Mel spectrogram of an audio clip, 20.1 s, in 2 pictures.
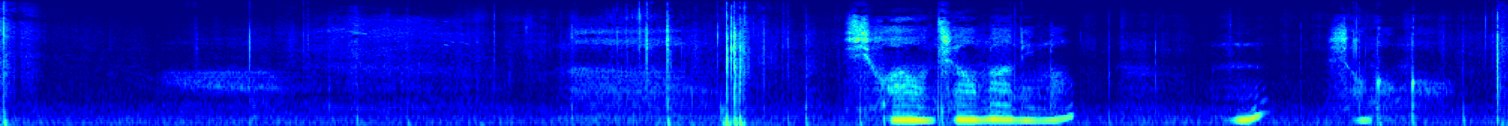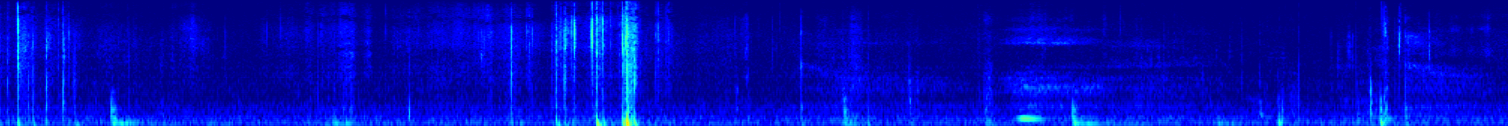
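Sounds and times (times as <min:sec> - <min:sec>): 
soft breathy whispers: 0:01.0 - 0:04.9, 0:05.6 - 0:09.8, 0:15.4 - 0:18.2, 0:19.1 - 0:20.1
speech: 0:06.0 - 0:07.2
nylon stockings being torn: 0:09.8 - 0:10.6, 0:13.2 - 0:14.6.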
